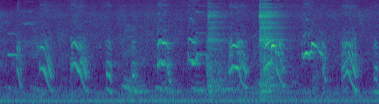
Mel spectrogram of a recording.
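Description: Week-old Cocker Spaniel puppies give thin, high, falling squeals and whimpers, about two each second.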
